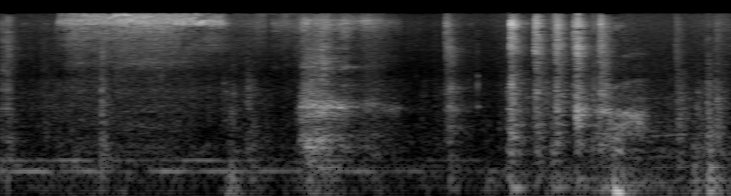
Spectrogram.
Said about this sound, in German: Ich muss mal das Fenster aufmachen, so stickig hier.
